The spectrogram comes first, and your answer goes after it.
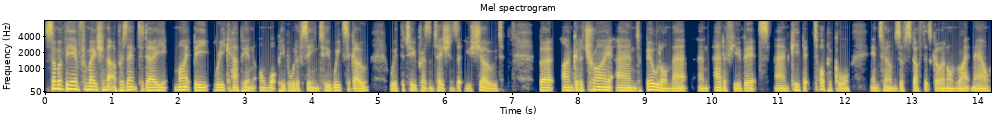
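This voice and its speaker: A man giving a talk as a guest speaker, congested and croaky but speaking fluently over a video call. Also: lowish voice, fairly even intonation, a little fast, a little mellow, no room sound, studio quality. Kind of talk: presentation.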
